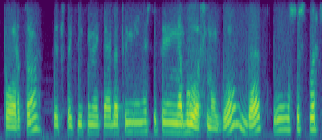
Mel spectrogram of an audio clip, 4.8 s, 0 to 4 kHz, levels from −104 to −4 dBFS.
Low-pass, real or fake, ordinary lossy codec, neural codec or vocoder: 3.6 kHz; fake; Opus, 24 kbps; vocoder, 24 kHz, 100 mel bands, Vocos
